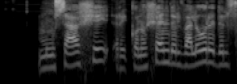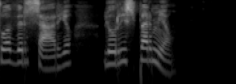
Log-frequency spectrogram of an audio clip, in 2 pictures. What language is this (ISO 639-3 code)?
ita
